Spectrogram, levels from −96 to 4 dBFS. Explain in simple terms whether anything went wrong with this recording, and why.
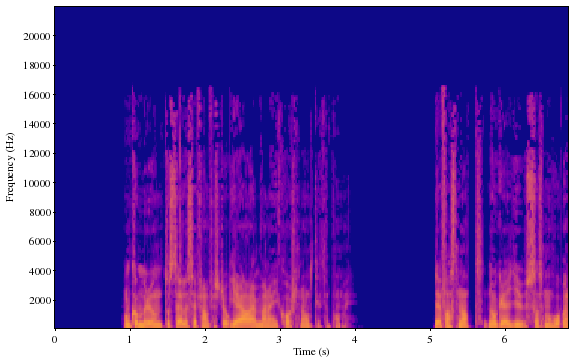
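Damaged data in a compressed stream causes two brief blips, at about 2.32 s and 6.71 s. At those moments some of the compressed audio was corrupted, so the decoder couldn't read that stretch properly and briefly lost its place before finding the next readable frame.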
